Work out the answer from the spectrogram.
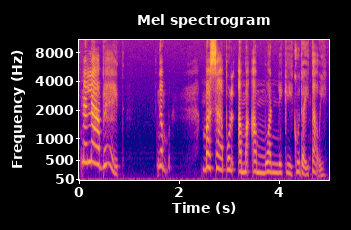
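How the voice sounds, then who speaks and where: A woman's voice: fairly high pitch, sing-song, takes it slowly, a bit bright, dry recording, full character voice. A woman playing a cautious, questioning village mother in a radio drama. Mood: concerned. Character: wary village mother advising her family. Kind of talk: Ilocano radio drama acting.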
